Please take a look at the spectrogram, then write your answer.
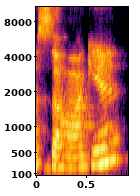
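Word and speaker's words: Sahakyan: good afternoon judge laick my name is sahagian is spelled r i m a sahagian is spelled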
